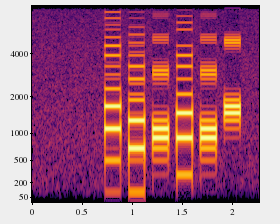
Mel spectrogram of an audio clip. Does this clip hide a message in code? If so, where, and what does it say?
Yes: multi-frequency trunk signalling (R1, as on North American trunks) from 0.7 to 2.1 s, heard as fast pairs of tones, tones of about 160 ms. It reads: KP 4383 ST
